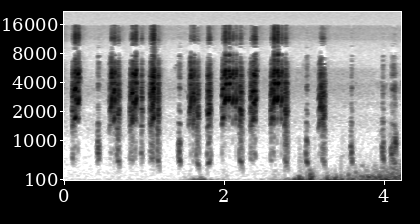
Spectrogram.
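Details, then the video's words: Chukar partridge from a partridge hunt, uttering clusters of loud, gravelly chuck notes in uneven groups, while low rumbling noise rises toward the end. "Шикори Кабк keklik avi"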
